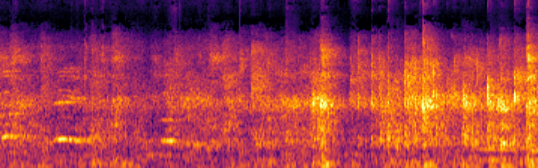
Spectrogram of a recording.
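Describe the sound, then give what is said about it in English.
Rapid, dense heel-and-toe stamping from flamenco dancers' footwork in an advanced class in Madrid, a continuous machine-gun-like rattle of sharp taps that grows somewhat louder toward the end. “an advanced flamenco class. It's like machine gun fire. Oh, here we go. If I walk up here, you're going to hear exactly what I was talking about.”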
